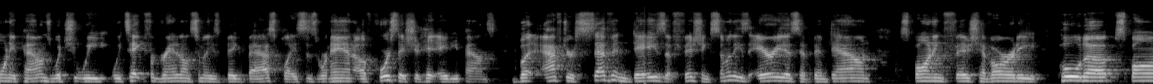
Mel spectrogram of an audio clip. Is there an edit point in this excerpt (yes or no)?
yes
